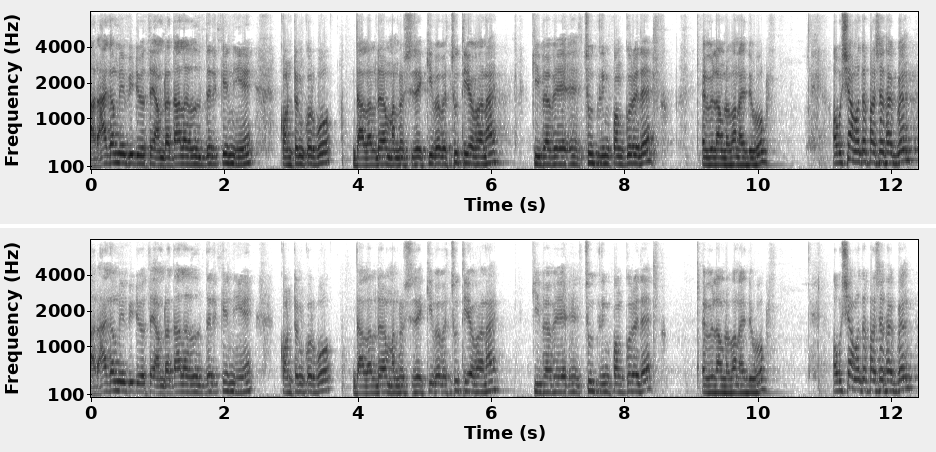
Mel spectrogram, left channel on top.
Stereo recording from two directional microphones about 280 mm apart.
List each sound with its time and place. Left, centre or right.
0.0 s a man's voice: centre
11.2 s a man's voice: centre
